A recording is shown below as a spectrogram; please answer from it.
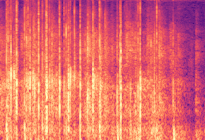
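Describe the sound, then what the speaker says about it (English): A room of attendees at a school board meeting claps, a moderate, fairly even patter of many hands heard at a quiet, slightly distant level. "Let's give them a round of applause."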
